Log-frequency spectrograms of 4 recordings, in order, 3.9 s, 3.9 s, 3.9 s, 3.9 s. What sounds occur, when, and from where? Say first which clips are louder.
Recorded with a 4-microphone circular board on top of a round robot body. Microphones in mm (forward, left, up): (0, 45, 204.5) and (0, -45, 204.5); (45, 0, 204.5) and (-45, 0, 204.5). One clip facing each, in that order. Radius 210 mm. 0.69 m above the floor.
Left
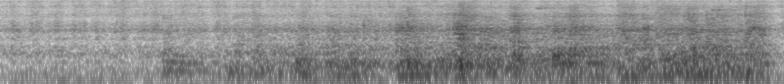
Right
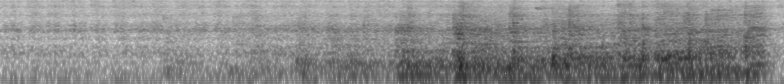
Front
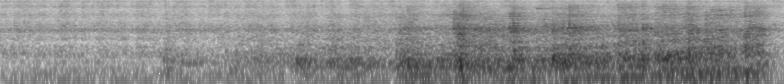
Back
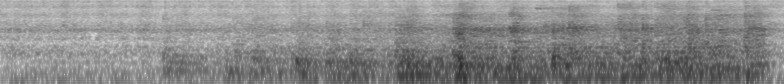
0.8 s running footsteps: left 6 dB, back 4 dB; 145° left, 1.6 m; by 3.8 s 75° right, 1.9 m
